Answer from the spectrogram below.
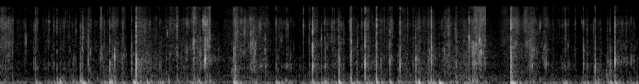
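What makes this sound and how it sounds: A small handful of soft purple slime, a soft solid blob held in the hands, is tapped and squished by fingertips. A rapid, uneven run of short, dull taps and wet squelches has a low, thumpy body and bright, crackly snaps. Each sound dies away almost at once.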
